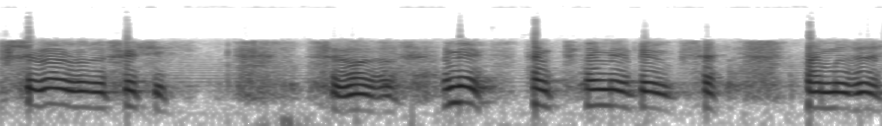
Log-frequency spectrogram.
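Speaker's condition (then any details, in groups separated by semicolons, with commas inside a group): Parkinson's; needs sling hoist to be lifted up; speech impaired during call, may be better another day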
